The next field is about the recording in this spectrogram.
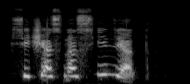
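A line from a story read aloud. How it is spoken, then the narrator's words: Squeaky little girl. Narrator (Russian): пропищала малышка Мю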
